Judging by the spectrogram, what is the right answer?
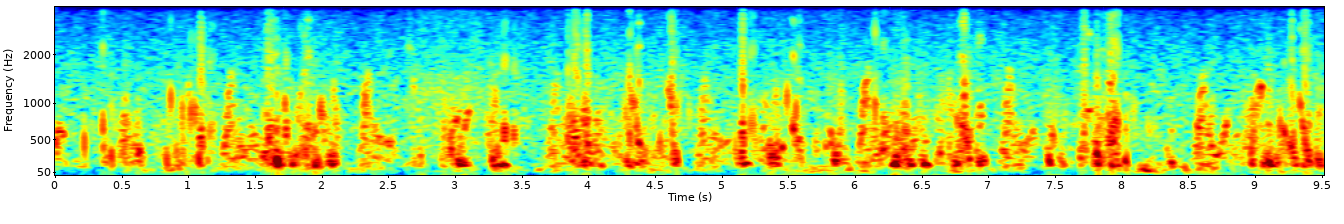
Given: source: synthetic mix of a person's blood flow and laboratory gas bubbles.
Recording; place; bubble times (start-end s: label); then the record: Doppler ultrasound of blood flow; precordium
0.19-0.26 s: bubbles
0.32-0.69 s: bubbles
0.79-1.21 s: bubbles
1.53-2.17 s: bubbles
2.62-3.17 s: bubbles
3.20-3.48 s: bubbles
3.80-4.16 s: bubbles
4.21-4.79 s: bubbles
5.06-5.65 s: bubbles
5.68-5.97 s: bubbles
6.12-7.01 s: bubbles
7.40-8.23 s: bubbles
8.31-8.46 s: bubbles
8.86-9.52 s: bubbles
From the record:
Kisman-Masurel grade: 444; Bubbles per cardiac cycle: continuous sound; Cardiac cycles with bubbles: 100%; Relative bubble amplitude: maximal (0.775 to 0.999); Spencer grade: 4 (maximum detectable bubble signal sounding continuously throughout systole and diastole of every cardiac period, and overriding the amplitude of the normal cardiac signals); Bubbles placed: only in the low amplitude regions of the cardiac cycle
